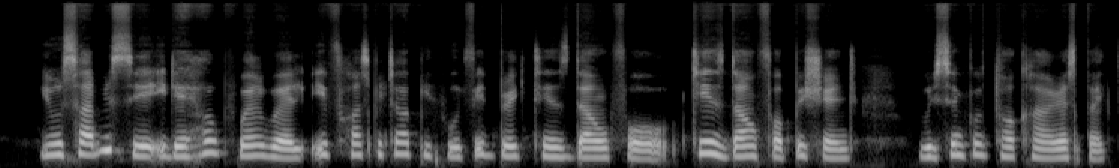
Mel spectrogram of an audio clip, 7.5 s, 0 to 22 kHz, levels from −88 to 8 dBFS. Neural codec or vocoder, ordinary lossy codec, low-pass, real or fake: autoencoder, 48 kHz, 32 numbers a frame, DAC-VAE, trained on Japanese speech; none; none; fake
